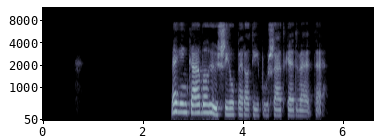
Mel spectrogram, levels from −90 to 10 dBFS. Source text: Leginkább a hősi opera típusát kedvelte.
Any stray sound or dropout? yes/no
no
